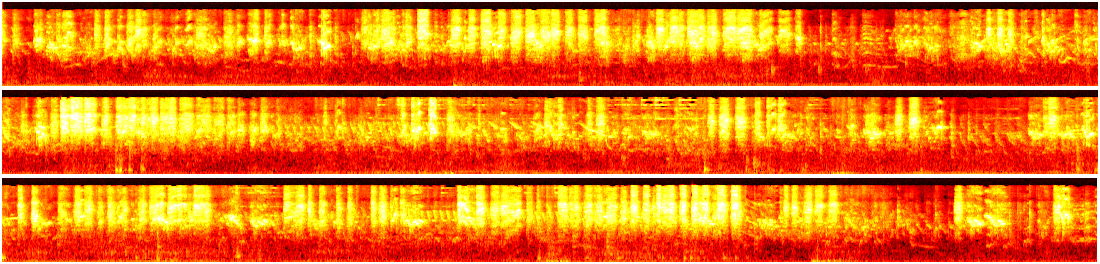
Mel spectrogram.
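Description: A flock of budgerigars chattering and warbling without a break: a dense, scratchy, twittering chorus that swells and eases every few seconds.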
